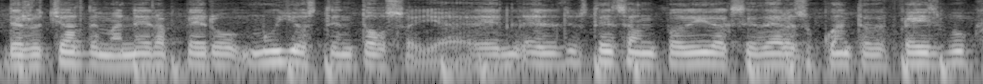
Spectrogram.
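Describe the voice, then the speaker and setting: Police officer, measured and halting. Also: male voice, medium pitch, little pitch movement, a bit bright, slight background noise. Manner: measured, official, many hesitations and tag "¿no?". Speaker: police major, anti-corruption unit chief. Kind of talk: studio TV interview. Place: TV studio.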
